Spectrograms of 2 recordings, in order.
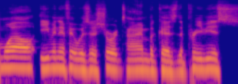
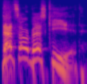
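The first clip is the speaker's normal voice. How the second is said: much higher mock GM outcry; Chris Ballard voice; 11 semitones higher than usual. Host tells fans to greet the GM with his own yell. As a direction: say it like the GM would, hammed up. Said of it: "just say".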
